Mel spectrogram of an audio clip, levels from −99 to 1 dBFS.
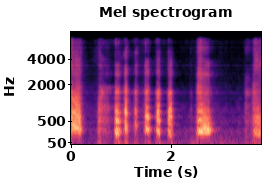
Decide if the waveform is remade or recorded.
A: remade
